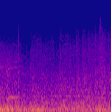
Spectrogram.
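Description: Orbital bombardment strike in Dawn of War II: Retribution, a dense rolling roar of blasts and rumbling impacts, loud and continuous throughout without speech.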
